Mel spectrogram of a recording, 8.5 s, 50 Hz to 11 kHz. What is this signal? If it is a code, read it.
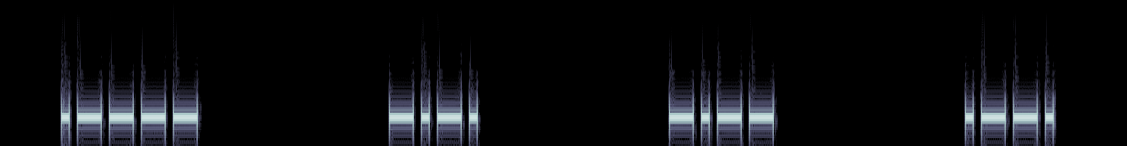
Morse code, heard as a keyed tone, about 20 wpm, spaced as for 5 wpm, 700 Hz. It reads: 1CYP
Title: USA Call Signs - 8x Character Spacing - 20wpm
